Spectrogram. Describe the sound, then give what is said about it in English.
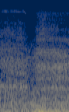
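Forceful, noisy breathing during a yoga practice fills the short clip, a rough airy rush of breath with a snort-like push midway, steady, with no talking. “Now pump air like never before. It's the path to vitality, listening. This is why you want your breath to be audible.”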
